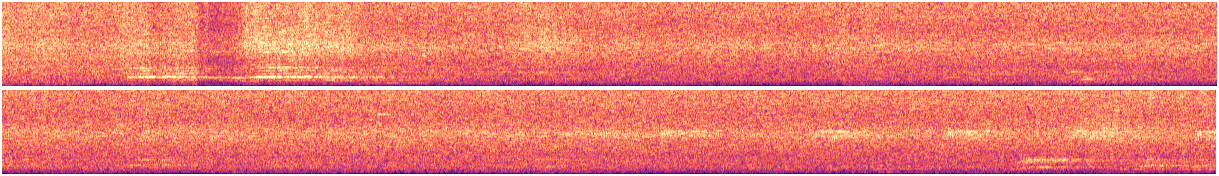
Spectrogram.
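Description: Steady, even background hiss, with a few murmured words in the first second or two and again near the end.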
